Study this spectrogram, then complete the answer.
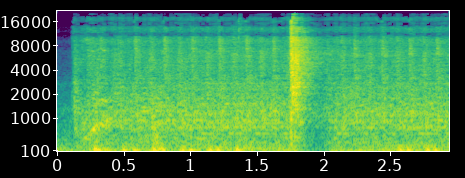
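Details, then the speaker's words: Gas golf cart stored over winter with a full 5-gallon tank of bad fuel, no stabilizer or ethanol-free gas, cranked in neutral with choke pulled: slow uneven chuffing that never catches; flooded from bad fuel, bad gas smell, fuel-versus-spark check pending. "And at the same time, you can smell bad gas. So what I'm going to do here, we're going to see exactly if it's fuel related or spark related."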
